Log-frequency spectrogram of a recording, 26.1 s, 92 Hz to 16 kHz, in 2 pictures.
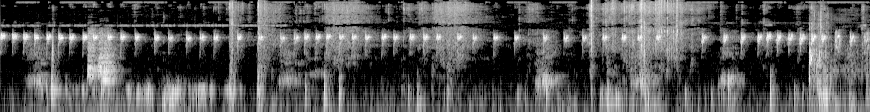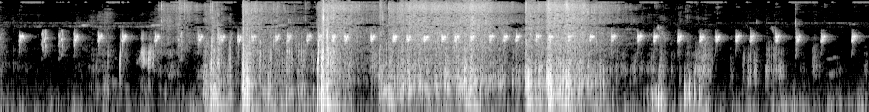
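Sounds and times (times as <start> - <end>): nestlings chirping: 0.0 - 26.0
leaves rustling: 3.4 - 10.8, 15.4 - 22.7.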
